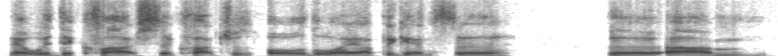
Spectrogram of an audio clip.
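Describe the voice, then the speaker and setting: A man's voice: fairly low pitch, steady tone, normal speed, mellow, no room sound. A man, a radio caller telling a casual anecdote and explaining it step by step. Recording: muffled, dry phone-in line.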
